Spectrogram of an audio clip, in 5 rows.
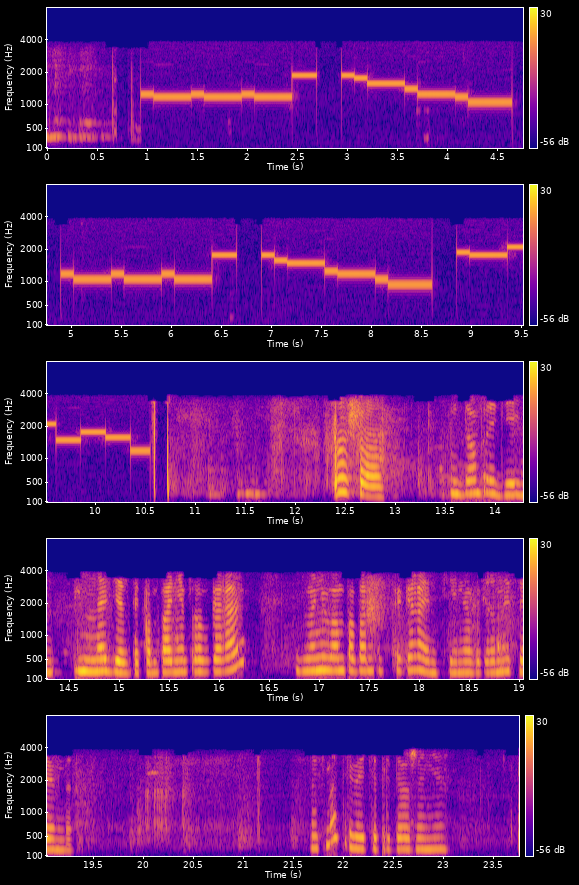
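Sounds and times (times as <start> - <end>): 
telephone keypad tones during a call transfer: 0.9 - 10.7
speech: 12.5 - 13.0, 13.6 - 19.5, 21.7 - 23.7.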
